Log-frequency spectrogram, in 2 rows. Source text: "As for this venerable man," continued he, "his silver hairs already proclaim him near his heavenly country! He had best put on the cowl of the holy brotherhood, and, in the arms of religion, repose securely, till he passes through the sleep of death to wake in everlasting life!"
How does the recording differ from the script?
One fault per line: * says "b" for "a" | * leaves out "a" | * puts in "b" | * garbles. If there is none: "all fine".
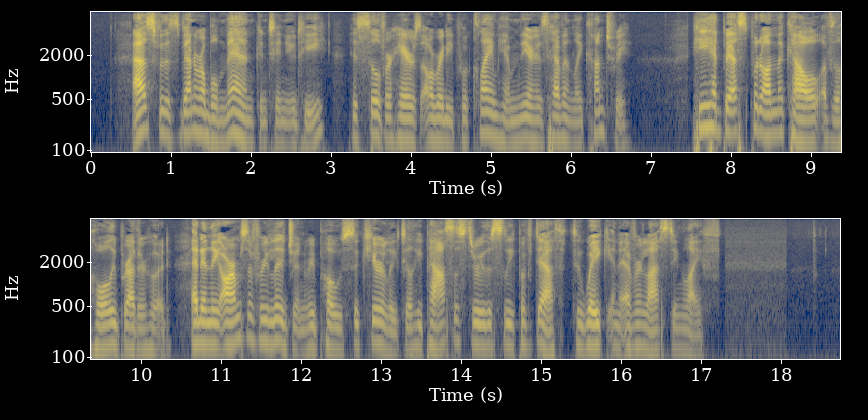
all fine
